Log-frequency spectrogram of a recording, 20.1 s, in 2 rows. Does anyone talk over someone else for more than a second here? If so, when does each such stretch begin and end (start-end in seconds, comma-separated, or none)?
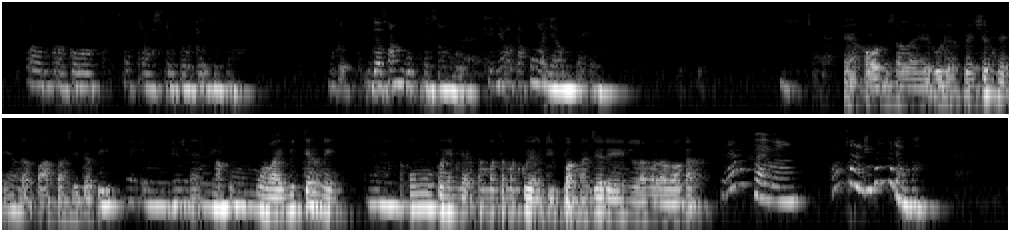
none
